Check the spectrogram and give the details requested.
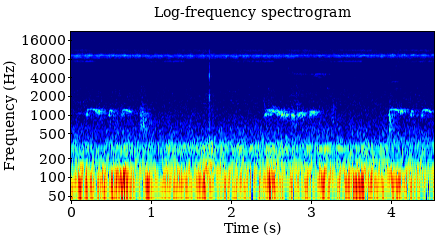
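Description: Faint background: a low hum with three short chirping calls from a bird.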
